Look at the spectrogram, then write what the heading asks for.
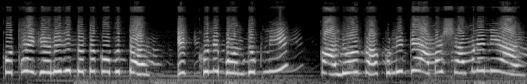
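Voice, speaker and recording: Woman voicing an imperious, very shrill peacock queen. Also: steady tone, fast, sharp tone, faint music behind. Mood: outraged. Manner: imperious, scolding, threatening. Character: stern, outraged peacock queen ruling the forest. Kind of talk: cartoon storybook acting.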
